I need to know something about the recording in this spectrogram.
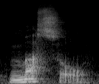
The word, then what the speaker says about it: muscle: Muscle. I don't have any muscles. It sounds just the same as the seafood, mussel, which actually has a better spelling.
